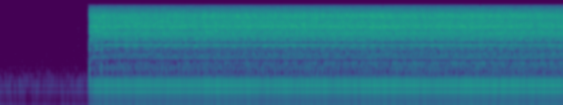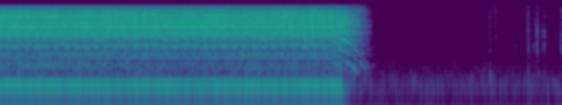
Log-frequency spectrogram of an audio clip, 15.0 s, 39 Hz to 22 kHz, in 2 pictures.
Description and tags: machine sound 2 (electric razors) 04
A recording of an electric razor my friend and I made for an audio post project
electric-razor, mechanical, machine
